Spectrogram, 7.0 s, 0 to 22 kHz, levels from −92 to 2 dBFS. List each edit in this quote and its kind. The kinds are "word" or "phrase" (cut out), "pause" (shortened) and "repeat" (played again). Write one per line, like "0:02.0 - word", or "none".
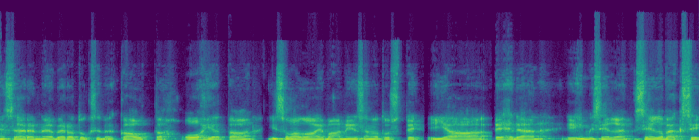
0:02.6 - word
